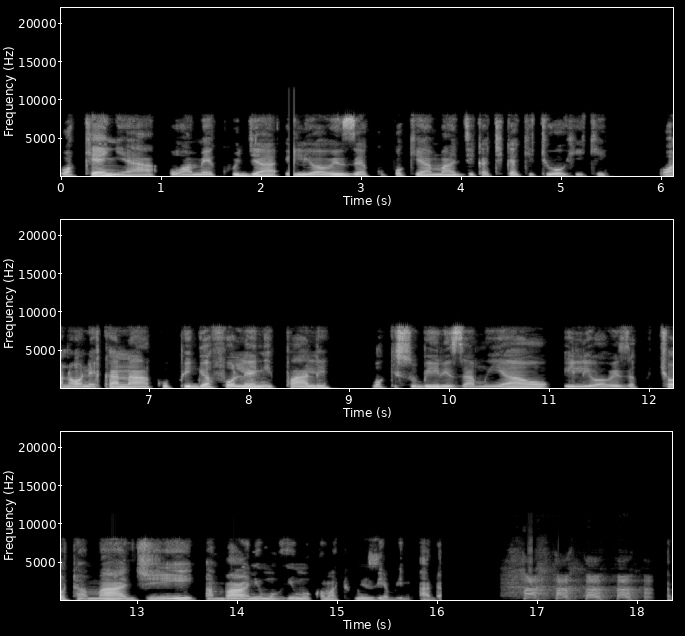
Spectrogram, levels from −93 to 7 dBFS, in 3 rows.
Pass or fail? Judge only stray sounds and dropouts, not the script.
fail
